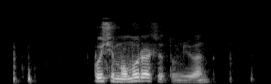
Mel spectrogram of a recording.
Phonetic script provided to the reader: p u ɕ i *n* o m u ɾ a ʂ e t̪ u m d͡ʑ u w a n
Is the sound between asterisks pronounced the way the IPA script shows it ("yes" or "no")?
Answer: no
